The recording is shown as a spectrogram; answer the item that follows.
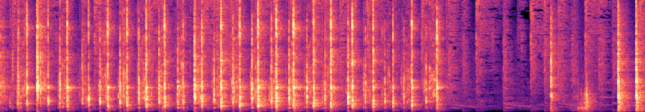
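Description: Metal spoon whisking raw egg in a bowl: fast, rapid clicking strokes of the spoon against the bowl, stopping about four and a half seconds in.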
